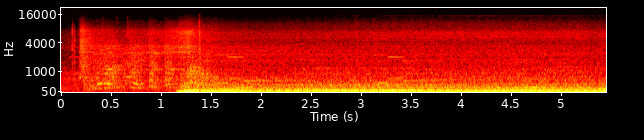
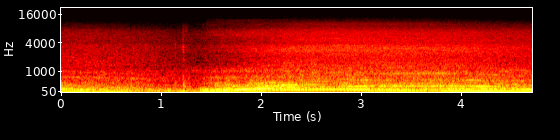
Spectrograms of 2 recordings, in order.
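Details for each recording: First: 2015 Ford F250 bought at salvage auction as a hurricane flood car, with no water in the oil, started on a new key programmed with Forscan: brief crank, then it catches and settles into a steady even idle; clean healthy start. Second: 2015 Ford F250 salvage supposed flood car after first drive: engine revs slowly and unevenly from low idle, flat and sluggish; poor throttle response and low power, owner suspects smoked cats, not confirmed.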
